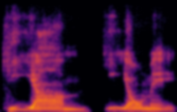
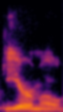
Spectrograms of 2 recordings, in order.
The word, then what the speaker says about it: Guillaume: Pierre Guillaume, pronounced Guillaume. Oh, Guillaume. Oh, I've been pronouncing it wrong all along. So it's not Guillermo, huh?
